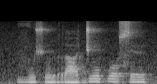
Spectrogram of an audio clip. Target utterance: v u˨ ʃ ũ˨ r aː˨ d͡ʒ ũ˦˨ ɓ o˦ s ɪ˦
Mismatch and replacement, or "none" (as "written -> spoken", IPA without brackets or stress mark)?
none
